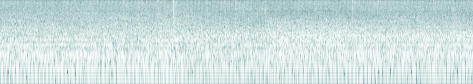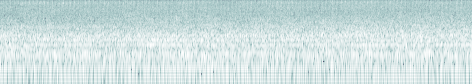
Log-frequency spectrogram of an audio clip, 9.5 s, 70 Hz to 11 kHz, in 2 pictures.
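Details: Craftsman LT 2000 riding mower, 19.5HP Briggs & Stratton 31P677 500cc single, after head gasket replacement, driven outside: steady, even single-cylinder drone holding speed under load with no knocks or misses; running healthy.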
